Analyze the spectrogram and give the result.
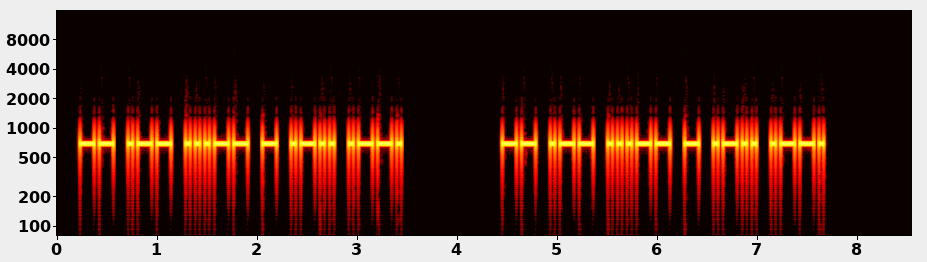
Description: Morse code, heard as a keyed tone, about 25 wpm, 700 Hz. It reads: MW3TLP MW3TLP
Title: DXCC-100 Call Signs - 6 Characters - Repeated 2x - 25wpm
